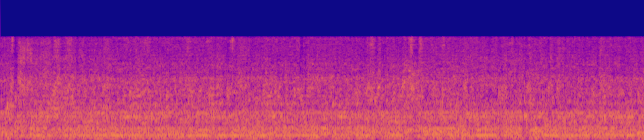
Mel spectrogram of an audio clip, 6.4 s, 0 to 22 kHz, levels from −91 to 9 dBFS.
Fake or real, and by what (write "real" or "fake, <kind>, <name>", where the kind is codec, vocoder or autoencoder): fake, vocoder, HiFi-GAN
